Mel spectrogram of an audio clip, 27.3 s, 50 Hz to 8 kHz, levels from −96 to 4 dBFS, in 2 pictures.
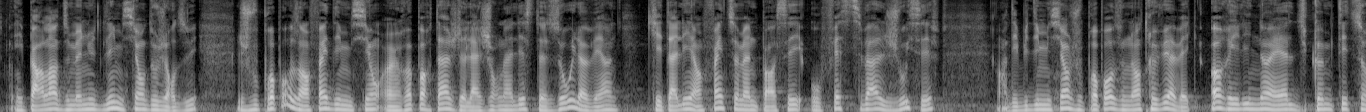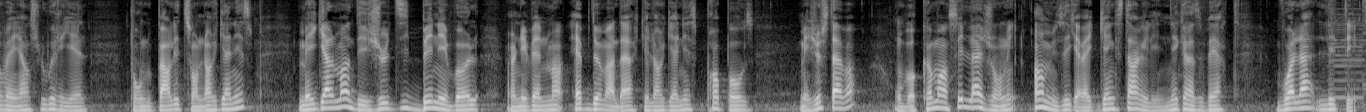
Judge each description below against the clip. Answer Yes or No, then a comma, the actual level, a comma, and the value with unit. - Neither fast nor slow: Yes, average, 180 wpm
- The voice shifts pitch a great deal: No, average, 4.1 semitones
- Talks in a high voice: No, low, 125 Hz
